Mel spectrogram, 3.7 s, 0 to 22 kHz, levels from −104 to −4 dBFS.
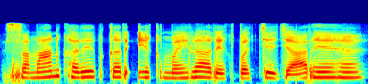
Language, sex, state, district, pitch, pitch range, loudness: Hindi, female, Jharkhand, Palamu, 235 Hz, 220-245 Hz, -17 LUFS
